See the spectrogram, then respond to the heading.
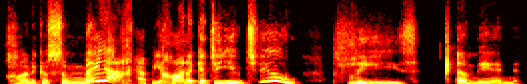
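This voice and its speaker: A very old village grandmother, as a male reader plays her, kindly and chatty, with a fussy, welcoming way. The storybook voice is raised, lively and a little husky. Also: high voice, takes it slowly, pitched above the performer's own voice, full character voice. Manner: fussy, welcoming, gently scolding. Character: kindly, chatty ninety-seven-year-old village grandmother, hard of hearing.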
